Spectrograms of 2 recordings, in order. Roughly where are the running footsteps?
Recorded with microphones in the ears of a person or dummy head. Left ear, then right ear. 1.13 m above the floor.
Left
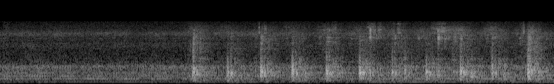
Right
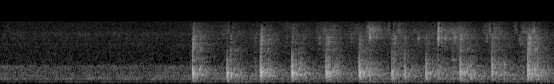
Right.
